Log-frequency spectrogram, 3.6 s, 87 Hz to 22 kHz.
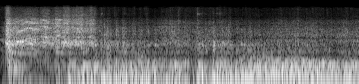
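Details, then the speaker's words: Hummer H3 with new 4L65E transmission and Truck Norris cam, needs a little throttle to start: short crank, catches with a throttle blip, settles into smooth, even run; healthy start. "You got to give it a little throttle to get it started."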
